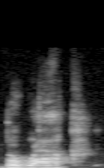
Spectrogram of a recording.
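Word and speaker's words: Buraq: this winged horse named Barack and our former president named Barack okay same sound different spelling it may in fact be phonetically the same name but no necessary connection okay also on this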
